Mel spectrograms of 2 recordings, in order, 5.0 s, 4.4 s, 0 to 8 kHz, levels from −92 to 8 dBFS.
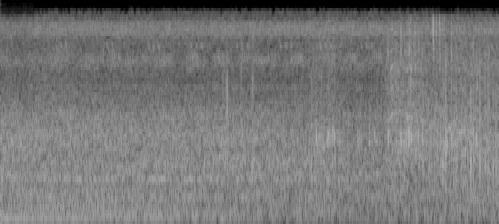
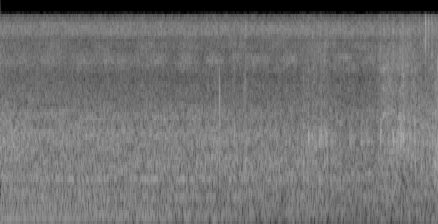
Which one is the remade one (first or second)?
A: second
